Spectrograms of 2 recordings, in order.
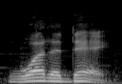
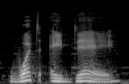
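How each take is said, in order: First: The t in 'what' is a soft D. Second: The t in 'what' is a clear T.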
